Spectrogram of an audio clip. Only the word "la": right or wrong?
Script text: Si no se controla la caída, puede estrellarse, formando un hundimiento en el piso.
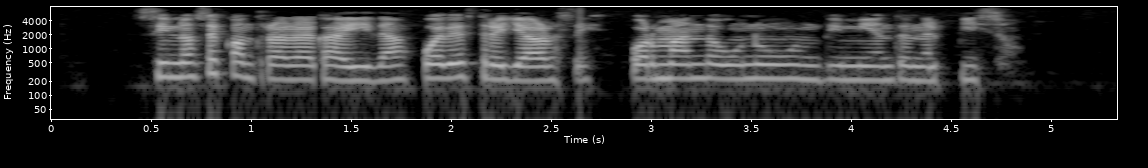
wrong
